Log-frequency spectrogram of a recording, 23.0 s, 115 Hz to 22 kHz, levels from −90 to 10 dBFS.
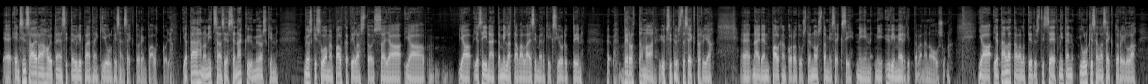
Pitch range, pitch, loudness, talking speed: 85-100 Hz, 90 Hz, -22 LUFS, 130 wpm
